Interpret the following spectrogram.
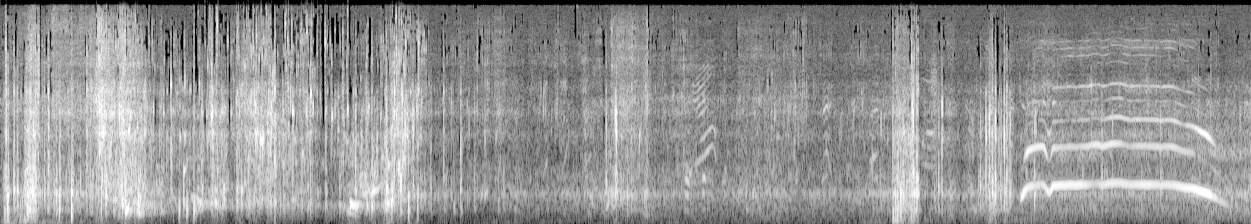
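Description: Sea water splashing and sloshing close around a camera held at the water surface, loudest and busiest in the first four seconds, with another sharp splash about nine seconds in. Near the end a person lets out one long, steady, held yell.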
